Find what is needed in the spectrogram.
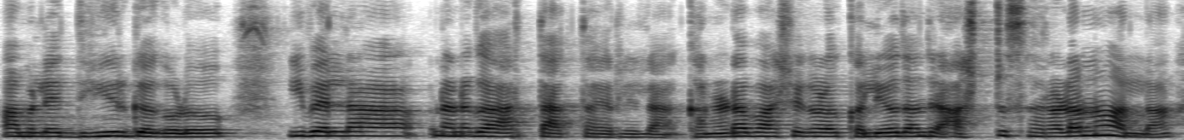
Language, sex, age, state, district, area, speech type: Kannada, female, 30-45, Karnataka, Gadag, rural, spontaneous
